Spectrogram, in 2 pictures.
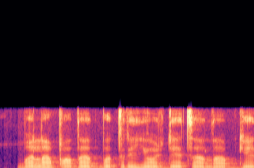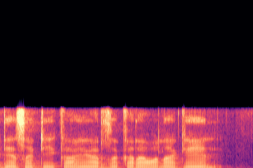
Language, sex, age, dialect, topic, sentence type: Marathi, male, 25-30, Standard Marathi, banking, question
